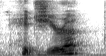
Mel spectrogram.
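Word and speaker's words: Hejira: I think it's pronounced Hegira. – Yeah, it sounds right.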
